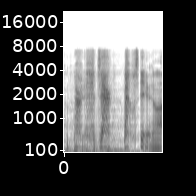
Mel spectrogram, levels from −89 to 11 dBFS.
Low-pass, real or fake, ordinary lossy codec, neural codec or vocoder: 7.2 kHz; fake; none; autoencoder, 22.05 kHz, a latent of 192 numbers a frame, VITS, trained on many speakers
